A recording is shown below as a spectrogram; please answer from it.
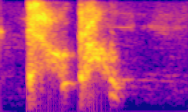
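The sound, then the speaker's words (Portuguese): Two harsh, raspy coughs from a woman with a cold, one right after the other, followed by quiet. “Desculpa que eu estou muito resfriada, eu estou tossindo muito, tá?”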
